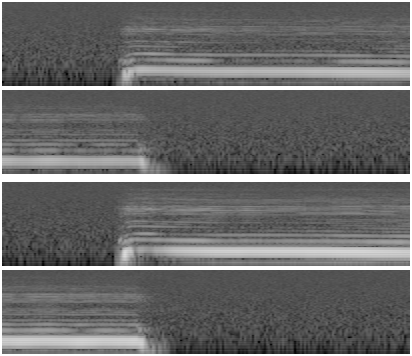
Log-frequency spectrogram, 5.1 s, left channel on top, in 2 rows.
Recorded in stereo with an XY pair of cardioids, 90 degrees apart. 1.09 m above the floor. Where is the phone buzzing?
70° right, 1.4 m.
